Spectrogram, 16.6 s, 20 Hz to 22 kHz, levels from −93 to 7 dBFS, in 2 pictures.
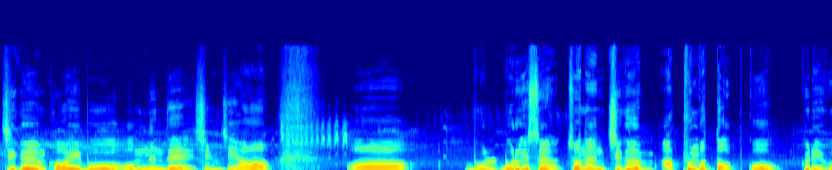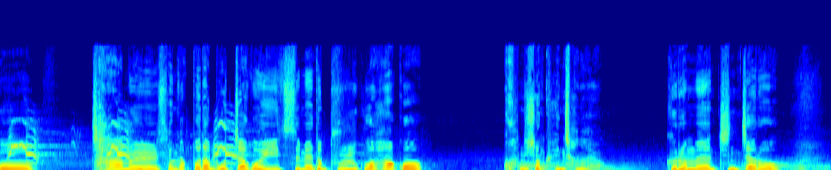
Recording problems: animal sounds; noticeable; throughout; 15 dB below the speech

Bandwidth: 16 kHz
